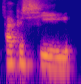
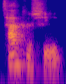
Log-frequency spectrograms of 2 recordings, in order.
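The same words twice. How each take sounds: First: The final vowel is drawn out long. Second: The final vowel is short. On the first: It means a taxi. "you just make it longer" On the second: It could be a person's name. "that might be someone's name"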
